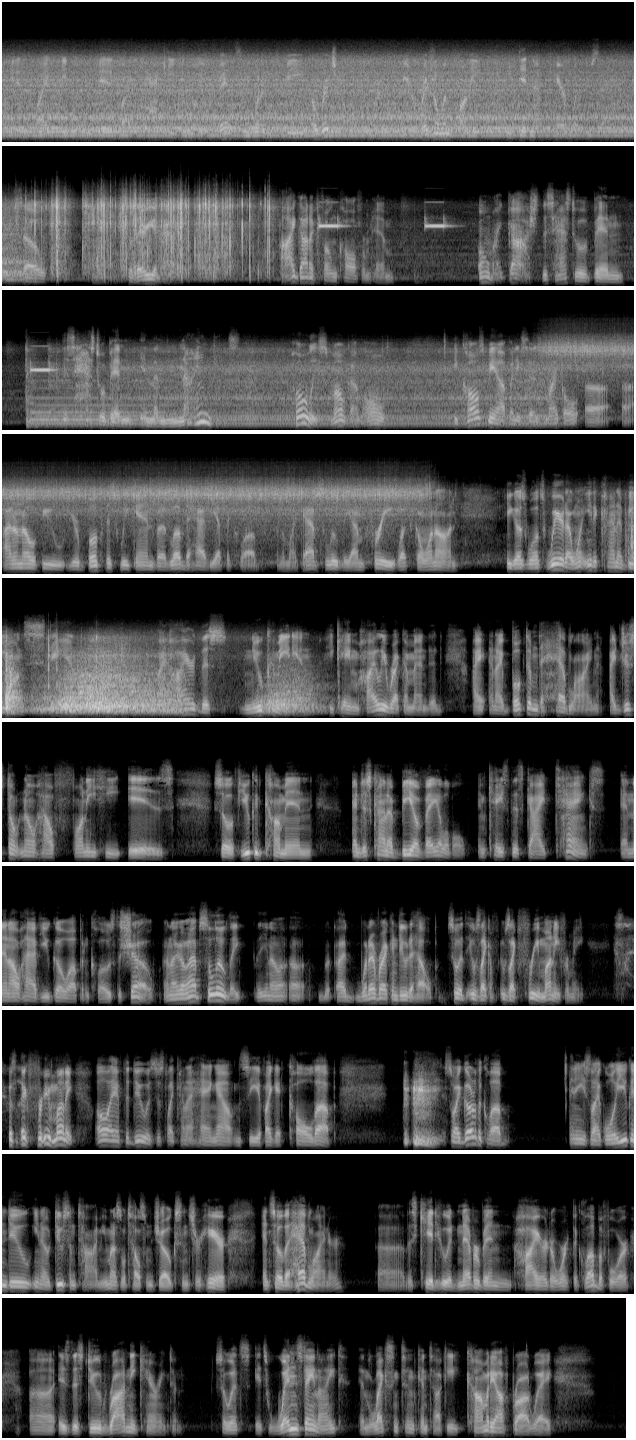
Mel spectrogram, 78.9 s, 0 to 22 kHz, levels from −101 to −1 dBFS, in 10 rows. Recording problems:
thin; somewhat; fading below 250 Hz
muffled; very slightly; fading above 4 kHz
household noises; very loud; until 35 s; 4 dB above the speech

